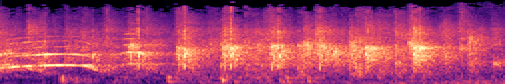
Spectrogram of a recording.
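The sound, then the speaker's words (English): Audience applause for a reader at a reading event: steady, dense clapping that fills the whole stretch, with a few brief tonal voice sounds near the start. “Come on up, Ruby. Second time reading to an audience. Give her another hand.”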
